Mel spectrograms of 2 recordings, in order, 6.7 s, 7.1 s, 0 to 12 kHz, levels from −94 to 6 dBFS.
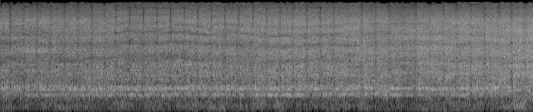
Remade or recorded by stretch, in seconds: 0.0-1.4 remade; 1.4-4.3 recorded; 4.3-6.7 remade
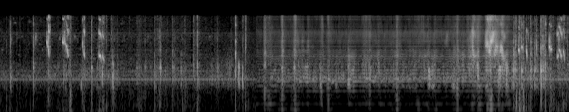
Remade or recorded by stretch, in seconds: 0.0-3.2 recorded; 3.2-6.4 remade; 6.4-7.1 recorded

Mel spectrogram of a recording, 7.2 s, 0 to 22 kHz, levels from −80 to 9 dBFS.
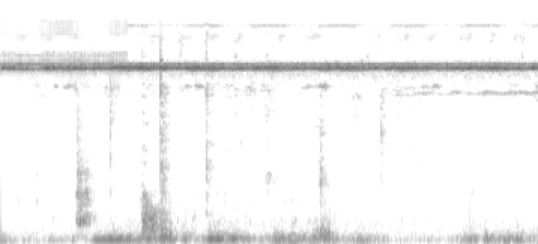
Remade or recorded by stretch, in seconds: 0.0-7.2 recorded

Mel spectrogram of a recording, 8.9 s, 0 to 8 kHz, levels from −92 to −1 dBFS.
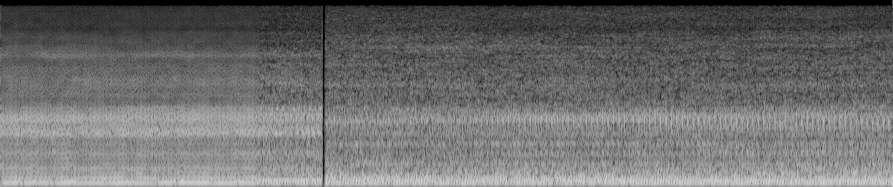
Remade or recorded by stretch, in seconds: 0.0-2.6 remade; 2.6-8.9 recorded

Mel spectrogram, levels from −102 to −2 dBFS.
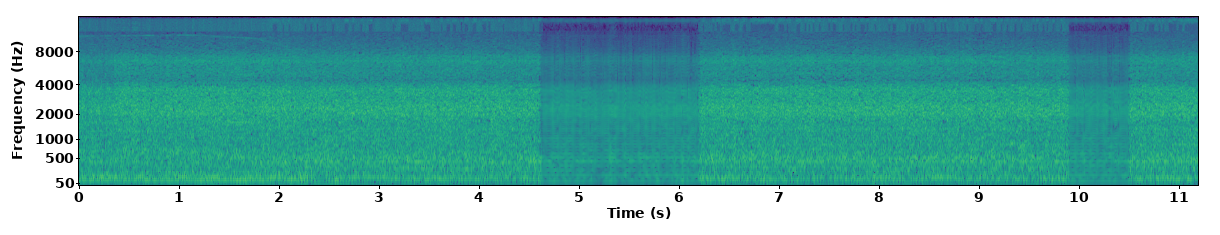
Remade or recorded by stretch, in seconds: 0.0-4.6 recorded; 4.6-6.2 remade; 6.2-9.9 recorded; 9.9-10.5 remade; 10.5-11.2 recorded

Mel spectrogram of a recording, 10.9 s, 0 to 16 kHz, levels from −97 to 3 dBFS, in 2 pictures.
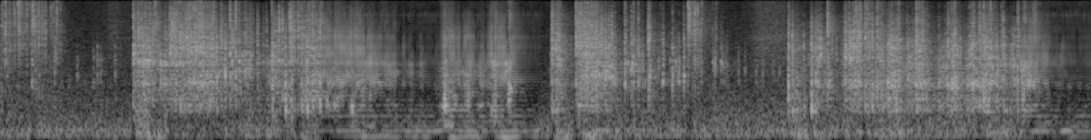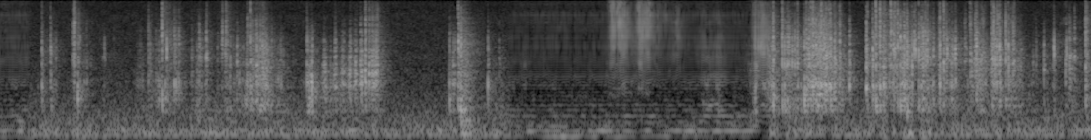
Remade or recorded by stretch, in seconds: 0.0-1.6 recorded; 1.6-2.7 remade; 2.7-5.1 recorded; 5.1-5.6 remade; 5.6-8.0 recorded; 8.0-9.3 remade; 9.3-10.9 recorded

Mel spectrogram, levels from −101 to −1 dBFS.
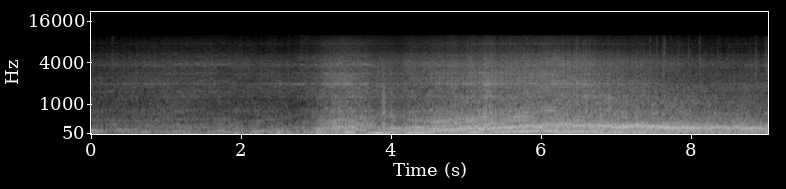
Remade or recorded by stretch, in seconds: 0.0-0.9 recorded; 0.9-4.3 remade; 4.3-9.0 recorded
